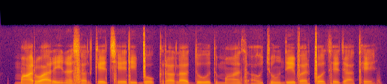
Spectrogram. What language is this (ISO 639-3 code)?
hne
